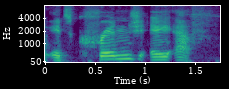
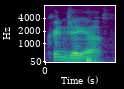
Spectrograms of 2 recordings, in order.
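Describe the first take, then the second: First: "cringe A F" said slowly, each word leaned on; drawn out cringe. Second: Said in the usual way. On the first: Shown as a demonstration. Host judging a politician's pandering video, slow stressed "cringe A F". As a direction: stretch out "cringe A F" slowly for emphasis. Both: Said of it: "I said cringe A F".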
